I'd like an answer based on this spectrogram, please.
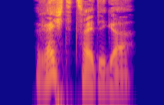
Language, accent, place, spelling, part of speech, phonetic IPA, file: German, Germany, Berlin, rechtzeitiger, adjective, [ˈʁɛçtˌt͡saɪ̯tɪɡɐ], De-rechtzeitiger.ogg
- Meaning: inflection of rechtzeitig: 1. strong/mixed nominative masculine singular 2. strong genitive/dative feminine singular 3. strong genitive plural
